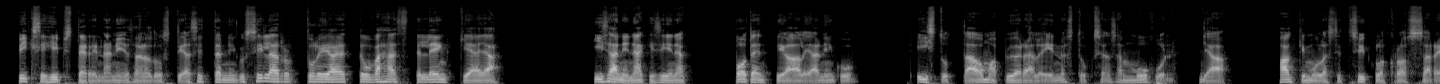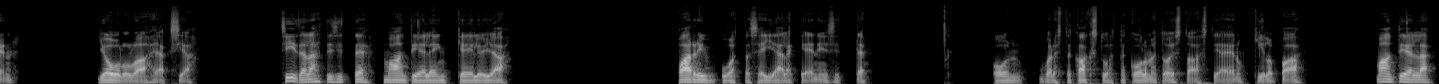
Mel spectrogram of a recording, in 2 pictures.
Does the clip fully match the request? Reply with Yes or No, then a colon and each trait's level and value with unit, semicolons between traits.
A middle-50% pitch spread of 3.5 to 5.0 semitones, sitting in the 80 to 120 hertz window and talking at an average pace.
Yes: average, 3.9 semitones; very low, 95 Hz; average, 105 wpm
